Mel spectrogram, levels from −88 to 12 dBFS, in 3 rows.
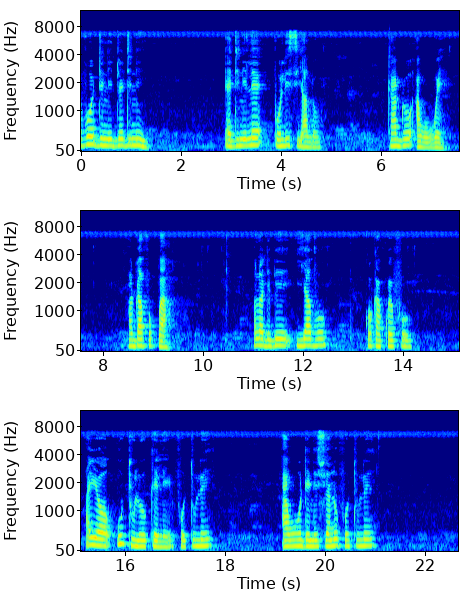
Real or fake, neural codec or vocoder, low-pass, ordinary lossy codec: real; none; 7.2 kHz; AAC, 48 kbps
